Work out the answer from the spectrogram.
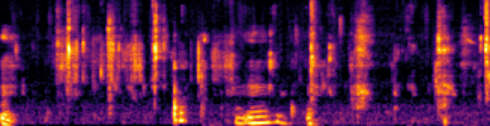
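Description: Close-miked chewing of shrimp angel hair pasta: wet smacks and mouth clicks, with a short low hum from the eater about three seconds in.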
